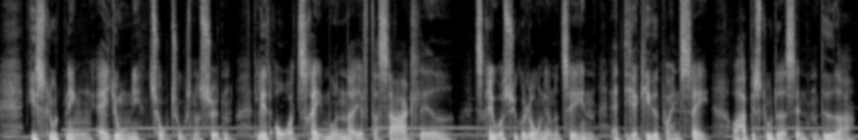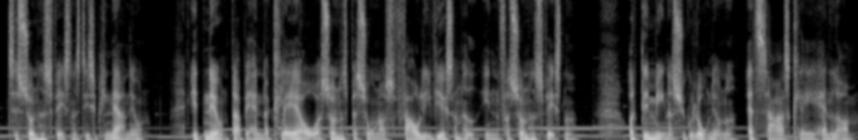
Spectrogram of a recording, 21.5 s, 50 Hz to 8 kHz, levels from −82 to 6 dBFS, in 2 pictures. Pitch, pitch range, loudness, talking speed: 100 Hz, 90-115 Hz, -19 LUFS, 150 wpm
